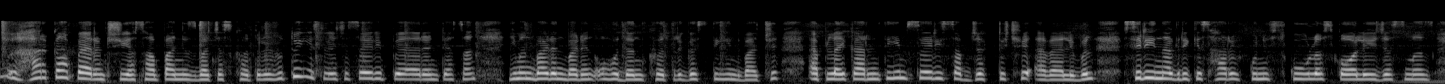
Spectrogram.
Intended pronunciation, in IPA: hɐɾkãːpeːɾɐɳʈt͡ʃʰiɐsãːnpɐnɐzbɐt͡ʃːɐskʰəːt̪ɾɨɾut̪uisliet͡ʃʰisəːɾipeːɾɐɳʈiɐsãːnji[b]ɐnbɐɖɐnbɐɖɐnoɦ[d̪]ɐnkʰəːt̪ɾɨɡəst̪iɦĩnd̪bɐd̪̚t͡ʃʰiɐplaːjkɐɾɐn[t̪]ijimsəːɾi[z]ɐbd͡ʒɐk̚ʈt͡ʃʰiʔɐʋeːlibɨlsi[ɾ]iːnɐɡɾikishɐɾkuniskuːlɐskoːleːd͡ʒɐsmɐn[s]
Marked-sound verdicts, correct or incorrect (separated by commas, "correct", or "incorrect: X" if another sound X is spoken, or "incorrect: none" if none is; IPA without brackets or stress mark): incorrect: m, correct, correct, incorrect: s, correct, incorrect: z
